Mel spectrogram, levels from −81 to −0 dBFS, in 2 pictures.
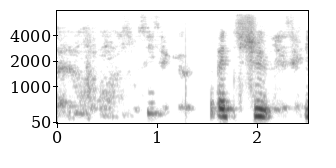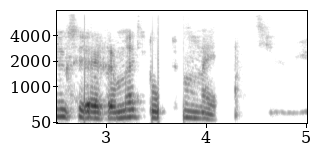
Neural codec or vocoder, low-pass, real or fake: codec, 24 kHz, 0.9 kbps, WavTokenizer, medium speech release version 2; 7.2 kHz; fake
